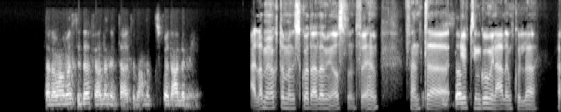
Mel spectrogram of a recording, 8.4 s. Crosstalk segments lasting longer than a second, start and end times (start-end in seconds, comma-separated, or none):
none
